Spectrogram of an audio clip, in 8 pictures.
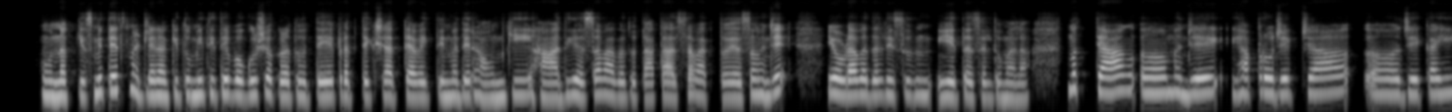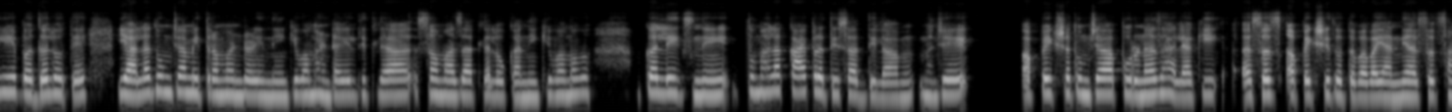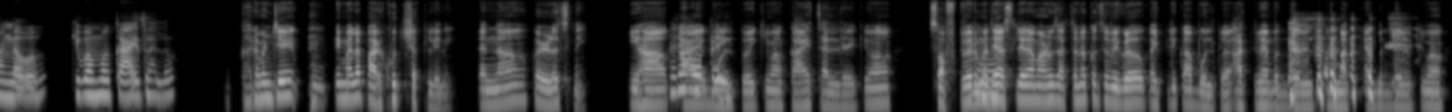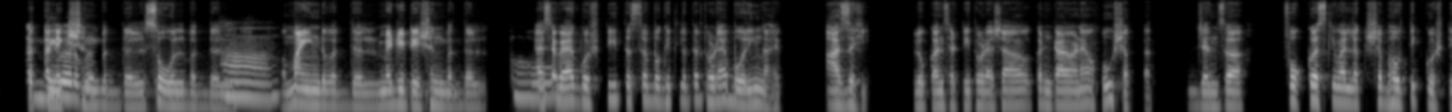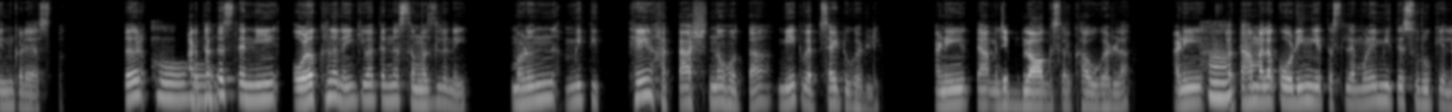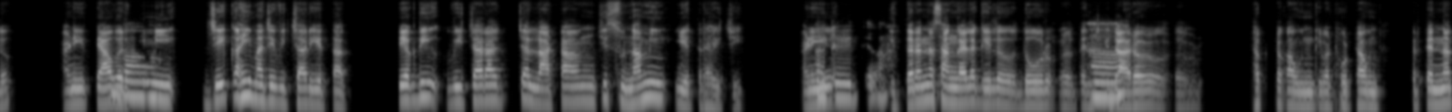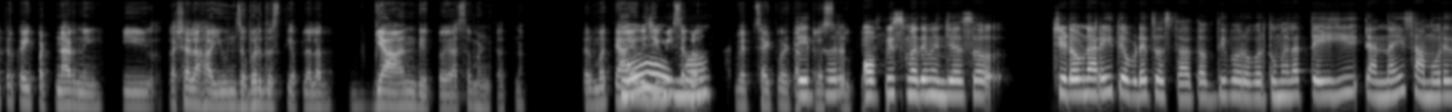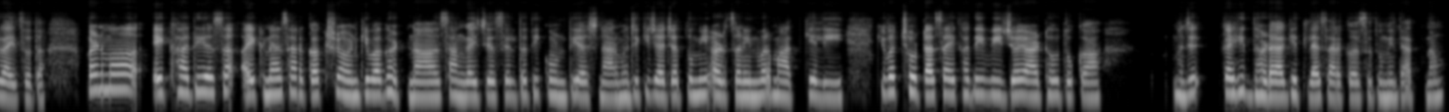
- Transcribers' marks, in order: in English: "कलीग्सनी"; other noise; throat clearing; surprised: "अरे बाप रे!"; laugh; in English: "सोलबद्दल, माइंडबद्दल"; other background noise
- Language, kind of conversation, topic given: Marathi, podcast, या उपक्रमामुळे तुमच्या आयुष्यात नेमका काय बदल झाला?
